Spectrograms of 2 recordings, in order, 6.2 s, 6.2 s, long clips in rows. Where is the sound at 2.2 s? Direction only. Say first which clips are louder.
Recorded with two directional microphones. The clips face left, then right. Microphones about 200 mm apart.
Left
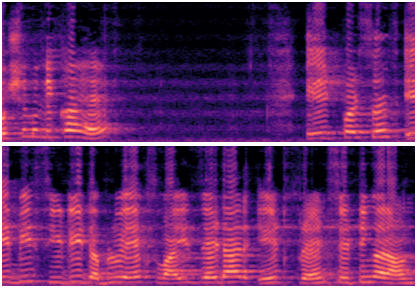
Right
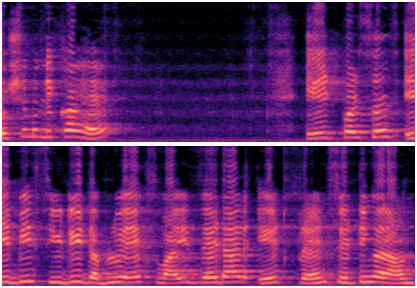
Right 5 dB; 35° right (ahead or behind).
